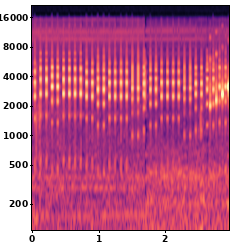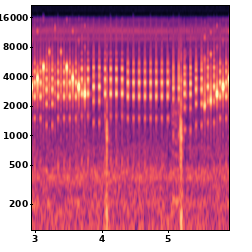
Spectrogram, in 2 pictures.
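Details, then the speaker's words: ZX Spectrum 48K issue 2 after fitting a replacement 200-ohm speaker; crisp even string of short high beeps, roughly a dozen a second with rising chirps; speaker sounding properly. "And finally been able to hear the amazing beeping sound"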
